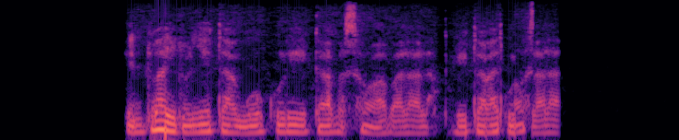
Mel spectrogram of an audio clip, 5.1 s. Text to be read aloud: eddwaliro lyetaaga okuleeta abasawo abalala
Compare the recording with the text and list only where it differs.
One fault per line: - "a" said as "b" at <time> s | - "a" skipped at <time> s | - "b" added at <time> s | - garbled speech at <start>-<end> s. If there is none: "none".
- garbled speech at 3.3-4.2 s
